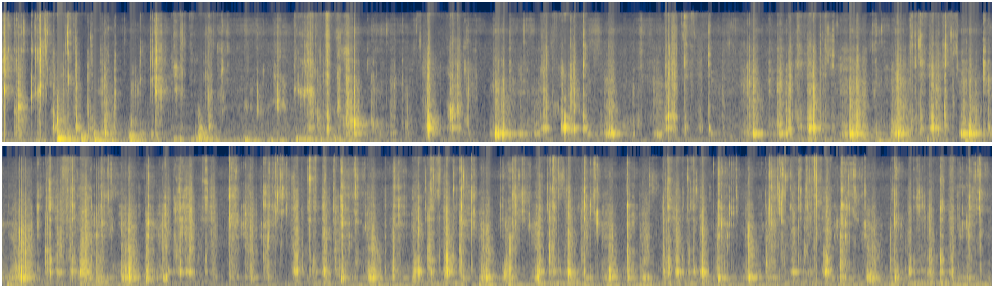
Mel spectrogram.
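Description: A person chewing something wet and crunchy, a steady run of crisp clicks and wet smacks from the mouth.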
